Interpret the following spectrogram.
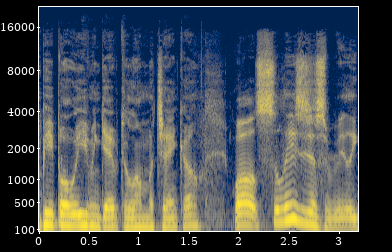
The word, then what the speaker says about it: Lomachenko: It's Lomachenko, right? Lomachenko, yeah.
